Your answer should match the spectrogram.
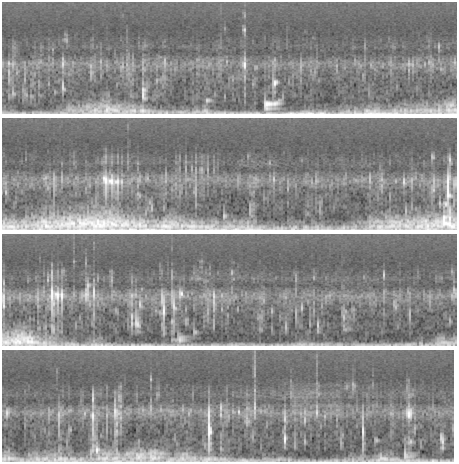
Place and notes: Ventspils, Latvia, hydrophone near promenade
Underwater listening in some kind of basin near promenade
